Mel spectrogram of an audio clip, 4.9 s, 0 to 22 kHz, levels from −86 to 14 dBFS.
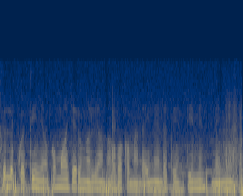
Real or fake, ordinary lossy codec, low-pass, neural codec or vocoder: real; none; 7.2 kHz; none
